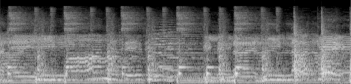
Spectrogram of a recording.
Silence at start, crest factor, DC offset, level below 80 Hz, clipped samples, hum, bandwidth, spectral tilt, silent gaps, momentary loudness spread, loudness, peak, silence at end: 0 s; 12 dB; under 0.1%; -38 dBFS; under 0.1%; none; 16.5 kHz; -4 dB/octave; none; 4 LU; -12 LUFS; 0 dBFS; 0 s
